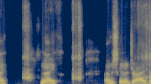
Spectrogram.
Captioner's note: knife scraping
